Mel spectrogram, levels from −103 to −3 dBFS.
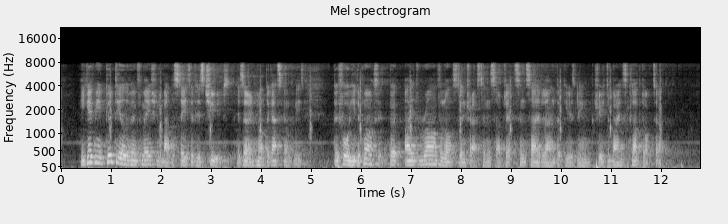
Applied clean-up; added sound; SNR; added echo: none; Tick-tock; 19 dB; reverberation time 2.6 s.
